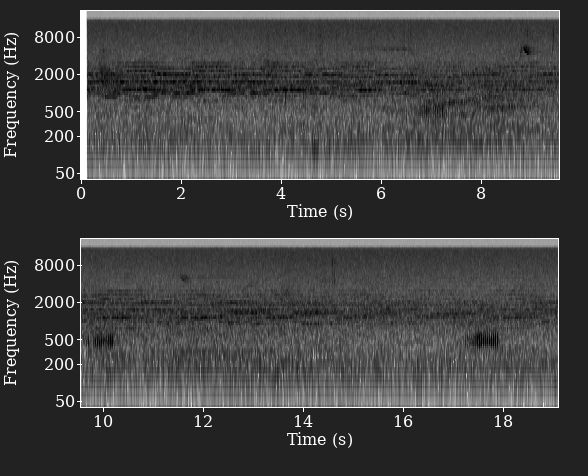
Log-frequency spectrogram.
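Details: Frogs in a rustic garden pond, twelve in total, give a few low, rounded croaks near seven, ten and seventeen seconds over a steady background hiss, with faint high chirps in between.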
